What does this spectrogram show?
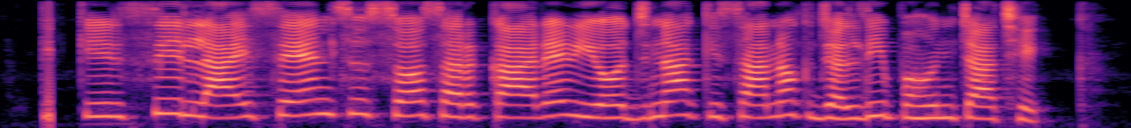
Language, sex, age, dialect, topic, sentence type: Magahi, female, 25-30, Northeastern/Surjapuri, agriculture, statement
